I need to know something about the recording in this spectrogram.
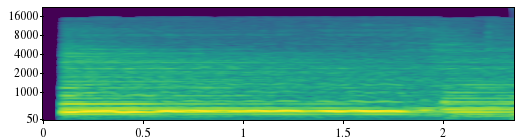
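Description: A woman's voice holding one long note with a slow waver, over a soft sustained backing chord; the note ends shortly before two seconds in.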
